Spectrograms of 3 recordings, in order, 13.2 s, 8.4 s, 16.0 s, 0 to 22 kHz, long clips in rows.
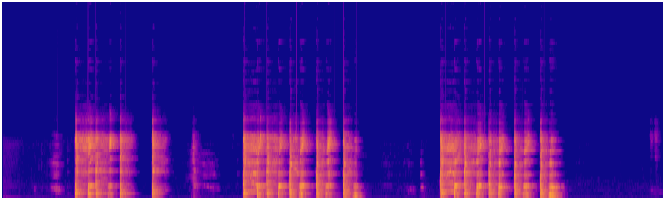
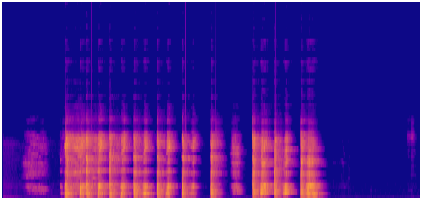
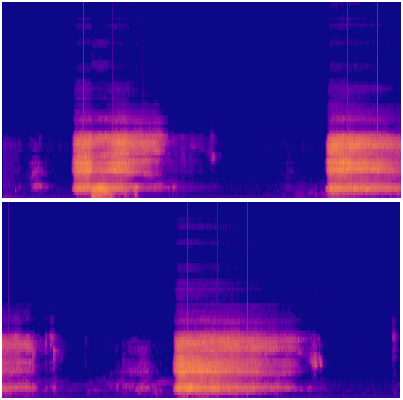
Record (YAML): three_cough_length: 13.2 s
three_cough_amplitude: 32768
three_cough_signal_mean_std_ratio: 0.44
cough_length: 8.4 s
cough_amplitude: 32768
cough_signal_mean_std_ratio: 0.47
exhalation_length: 16.0 s
exhalation_amplitude: 30217
exhalation_signal_mean_std_ratio: 0.47
survey_phase: alpha (2021-03-01 to 2021-08-12)
age: 65+
gender: Female
wearing_mask: 'No'
symptom_fatigue: true
symptom_onset: 12 days
smoker_status: Ex-smoker
respiratory_condition_asthma: false
respiratory_condition_other: false
recruitment_source: REACT
submission_delay: 1 day
covid_test_result: Negative
covid_test_method: RT-qPCR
